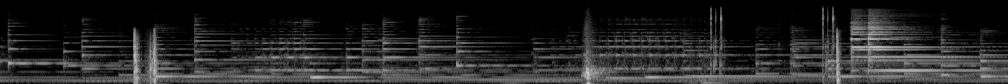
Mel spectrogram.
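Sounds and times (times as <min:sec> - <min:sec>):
plucked zither music: 0:00.0 - 0:10.0
mouse clicks: 0:08.2 - 0:08.4.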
